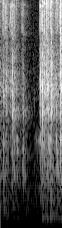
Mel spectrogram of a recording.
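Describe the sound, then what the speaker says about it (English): Fingers type on a MacBook keyboard resting on a Belkin Loft laptop stand, giving a quick close flurry of soft key clicks with a short pause in the middle. "I can keyboard away."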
